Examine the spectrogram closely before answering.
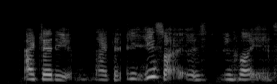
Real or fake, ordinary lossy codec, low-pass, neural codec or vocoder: fake; none; 7.2 kHz; codec, 24 kHz, 1 kbps, SNAC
